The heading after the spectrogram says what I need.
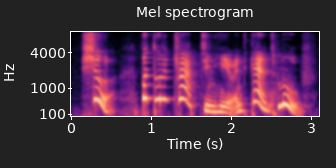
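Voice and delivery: Bucciolati's voice. Acted. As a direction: lift the pitch and take it slowly.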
